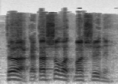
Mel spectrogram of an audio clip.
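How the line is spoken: Angry driver. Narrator (Russian): зло ответил водитель

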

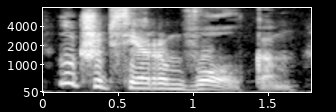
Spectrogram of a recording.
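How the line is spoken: Snorting. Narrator (Russian): фыркнул Сережка

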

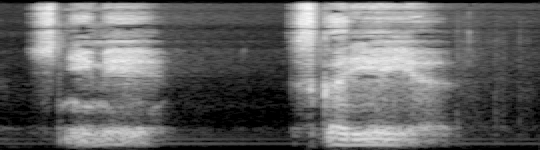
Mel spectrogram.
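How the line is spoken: Hoarse utterance. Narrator (Russian): Максим хрипло выговорил

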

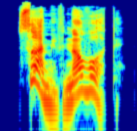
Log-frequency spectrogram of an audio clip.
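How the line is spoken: Angry mutter. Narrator (Russian): сердито пробубнил Самоделкин

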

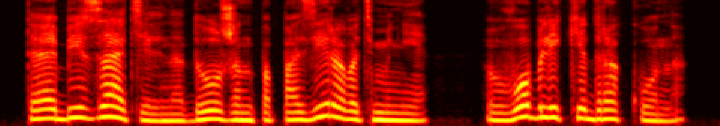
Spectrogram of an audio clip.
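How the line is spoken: Plain. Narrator (Russian): сказала я

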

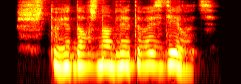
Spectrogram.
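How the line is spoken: Faltering female voice. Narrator (Russian): дрогнувшим голосом сказала я

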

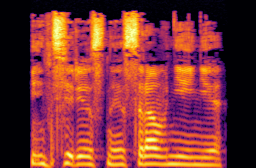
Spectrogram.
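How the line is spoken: Snort. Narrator (Russian): хмыкнул

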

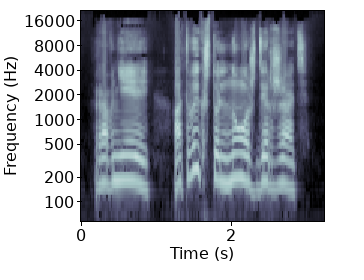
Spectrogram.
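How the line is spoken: Grumbling. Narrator (Russian): плотник проворчал

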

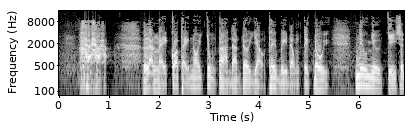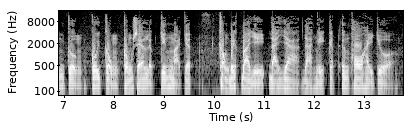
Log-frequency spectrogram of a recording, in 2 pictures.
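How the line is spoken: Tipsy, smiling. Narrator (Vietnamese): gương mặt Hư Hành Chi bắt đầu ửng hồng, mỉm cười nói

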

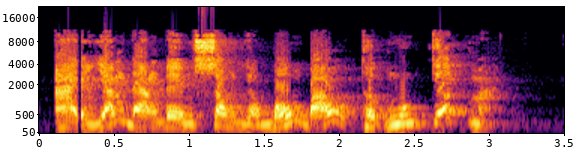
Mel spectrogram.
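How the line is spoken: Loud bark from above. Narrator (Vietnamese): Đột nhiên từ trên không có tiếng quát lớn

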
